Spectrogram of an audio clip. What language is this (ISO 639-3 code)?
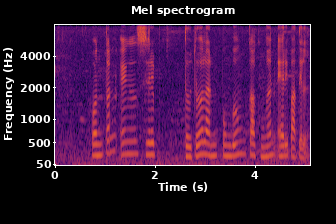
jav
